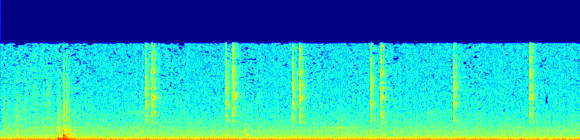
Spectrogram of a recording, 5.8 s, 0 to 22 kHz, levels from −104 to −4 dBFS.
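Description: Nothing here stands out as a technical problem; the sound carries on steadily with no glitches, gaps or odd artefacts to point to.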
